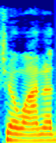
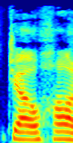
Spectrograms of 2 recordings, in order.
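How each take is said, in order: First: The name is said without an H sound. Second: The name is said with an H sound. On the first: The speaker calls it wrong. "I was calling her Joanna, and it's not Joanna" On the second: The speaker calls it right. "There's an H in it, so I think it's Johanna"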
